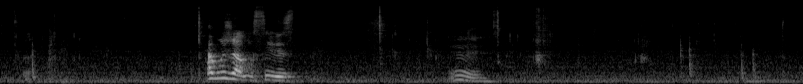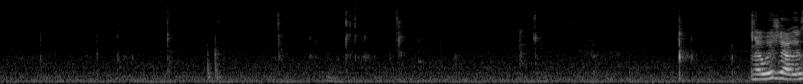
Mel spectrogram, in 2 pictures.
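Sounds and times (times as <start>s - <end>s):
person chewing food: 3.6s - 12.6s, 13.2s - 15.4s.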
